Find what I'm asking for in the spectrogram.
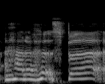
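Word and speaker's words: Hannah Chutzpah: So I am Hannah Hutzper, and you can find me on all the social media under the name Hannah Hutzper.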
